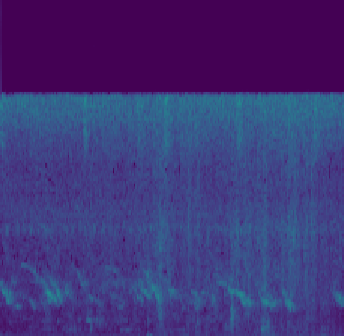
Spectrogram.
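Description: Birds cheeping continually, a steady run of short high falling notes several times a second.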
